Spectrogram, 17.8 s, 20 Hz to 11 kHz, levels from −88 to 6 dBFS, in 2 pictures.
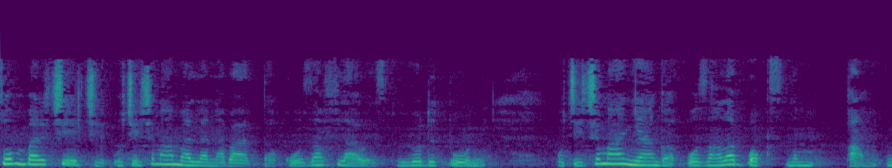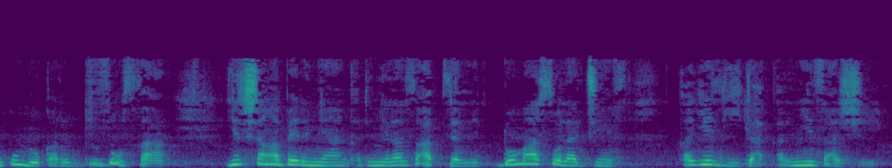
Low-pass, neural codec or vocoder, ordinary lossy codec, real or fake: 7.2 kHz; none; MP3, 32 kbps; real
